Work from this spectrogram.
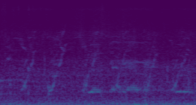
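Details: Guinea pig eating, giving a series of short rising squeaks at a steady pace over a low rumbling background.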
